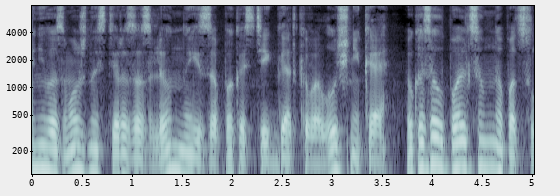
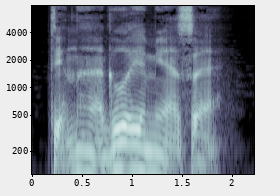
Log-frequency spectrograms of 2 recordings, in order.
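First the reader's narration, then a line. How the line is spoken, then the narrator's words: Creature grumbling. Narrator (Russian): пробурчал агитрик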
